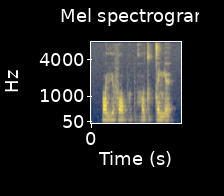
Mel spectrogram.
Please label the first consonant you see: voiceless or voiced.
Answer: voiced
